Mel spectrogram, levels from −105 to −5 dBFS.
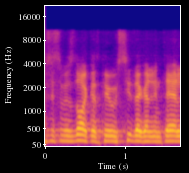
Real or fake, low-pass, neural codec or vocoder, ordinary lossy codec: fake; 10.8 kHz; codec, 24 kHz, 1.2 kbps, DualCodec; AAC, 64 kbps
